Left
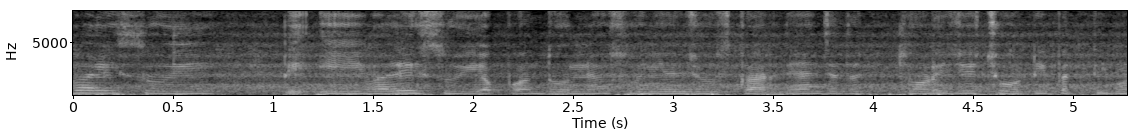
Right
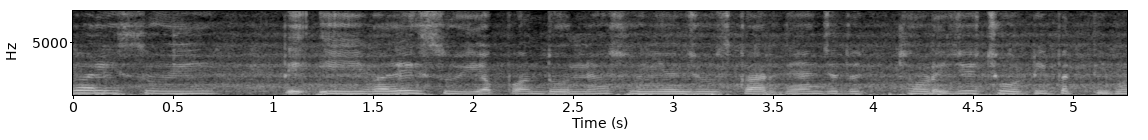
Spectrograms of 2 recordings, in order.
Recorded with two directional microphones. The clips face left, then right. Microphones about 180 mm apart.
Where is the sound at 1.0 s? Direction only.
40° right (ahead or behind).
